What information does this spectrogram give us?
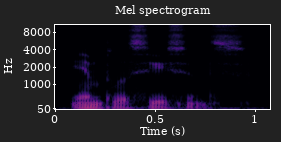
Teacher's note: The primary stress, the main emphasis, falls on the third syllable, A, which has the E sound like in say or make, implications.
